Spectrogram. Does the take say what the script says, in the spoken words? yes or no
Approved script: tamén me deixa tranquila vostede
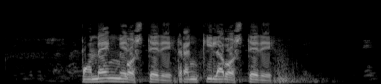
no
